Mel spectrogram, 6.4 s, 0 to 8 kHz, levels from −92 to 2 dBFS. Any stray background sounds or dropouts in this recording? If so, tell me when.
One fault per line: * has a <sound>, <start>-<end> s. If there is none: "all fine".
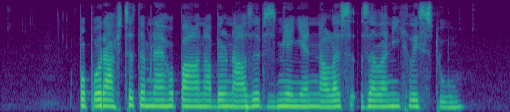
all fine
